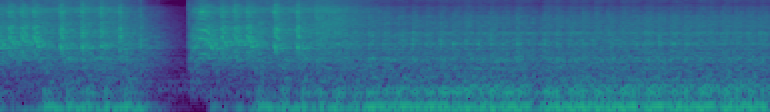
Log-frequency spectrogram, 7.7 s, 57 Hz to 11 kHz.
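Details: Fire-damaged Yamaha FZ750 with the choke confirmed fully off. It starts, nearly dies, then hunts at an uneven idle that dips and doesn't sound smooth. The owner suspects the carbs despite cleaning.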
